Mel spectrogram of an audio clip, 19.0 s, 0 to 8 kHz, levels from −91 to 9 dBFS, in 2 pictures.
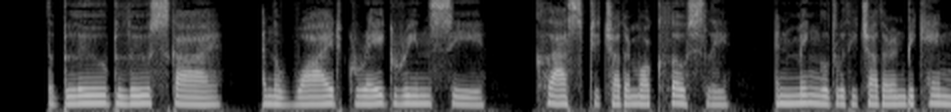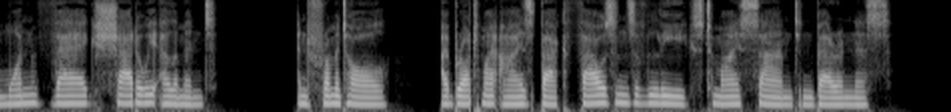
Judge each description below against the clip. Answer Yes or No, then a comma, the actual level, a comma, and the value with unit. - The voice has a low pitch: No, medium, 155 Hz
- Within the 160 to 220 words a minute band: No, average, 140 wpm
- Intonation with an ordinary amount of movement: No, narrow, 1.6 semitones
